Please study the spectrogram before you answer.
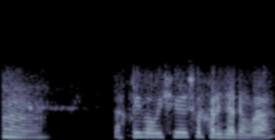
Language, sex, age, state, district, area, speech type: Bodo, male, 18-30, Assam, Baksa, rural, conversation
